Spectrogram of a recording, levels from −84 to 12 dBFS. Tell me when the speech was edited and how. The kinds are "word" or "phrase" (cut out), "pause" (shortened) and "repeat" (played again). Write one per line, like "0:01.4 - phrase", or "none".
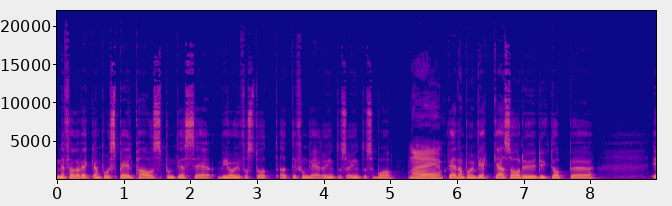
0:04.3 - repeat

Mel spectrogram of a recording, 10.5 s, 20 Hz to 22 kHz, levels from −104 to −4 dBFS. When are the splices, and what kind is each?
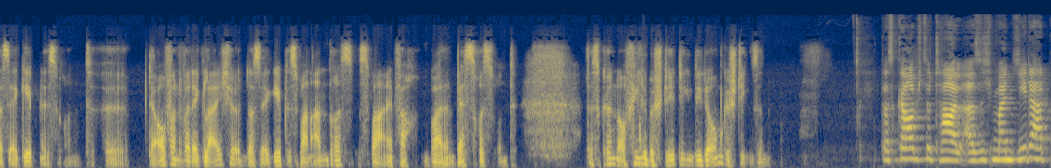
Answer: none

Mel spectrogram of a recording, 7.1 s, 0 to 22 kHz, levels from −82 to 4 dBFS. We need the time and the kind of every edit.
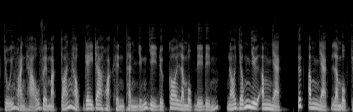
0:04.4 - pause

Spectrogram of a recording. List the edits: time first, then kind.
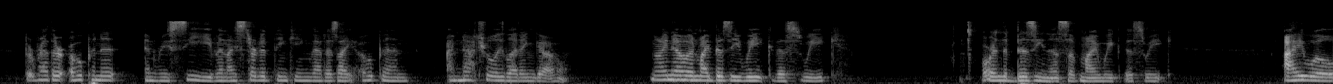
0:01.3 - pause
0:04.2 - pause
0:06.0 - pause

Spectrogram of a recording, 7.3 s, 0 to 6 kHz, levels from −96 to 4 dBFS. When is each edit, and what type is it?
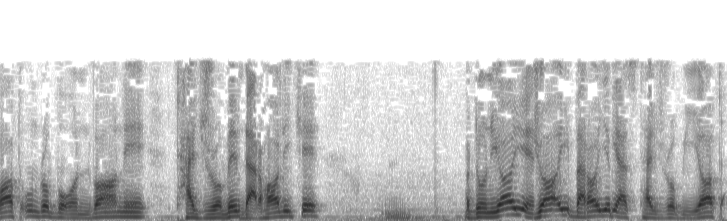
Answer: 0:02.4 - word
0:04.7 - word
0:05.3 - word
0:06.1 - word

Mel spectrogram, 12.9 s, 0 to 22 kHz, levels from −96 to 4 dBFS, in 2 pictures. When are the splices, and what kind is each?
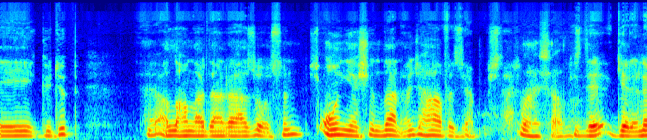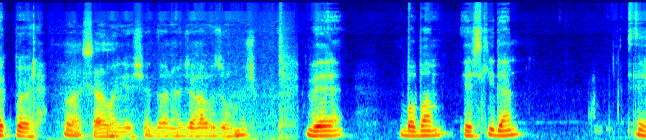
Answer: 0:03.1 - pause
0:09.4 - pause
0:11.0 - pause

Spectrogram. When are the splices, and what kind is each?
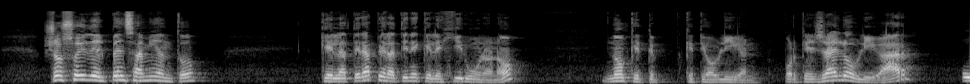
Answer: none

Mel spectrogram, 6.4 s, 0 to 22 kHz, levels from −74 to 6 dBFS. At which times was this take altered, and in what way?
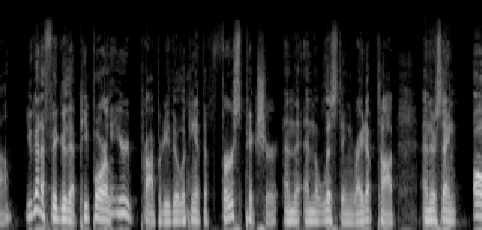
0:01.5 - word

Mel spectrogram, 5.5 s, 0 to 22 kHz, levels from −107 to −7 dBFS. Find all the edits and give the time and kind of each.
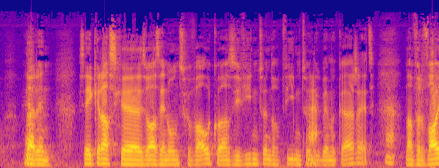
none

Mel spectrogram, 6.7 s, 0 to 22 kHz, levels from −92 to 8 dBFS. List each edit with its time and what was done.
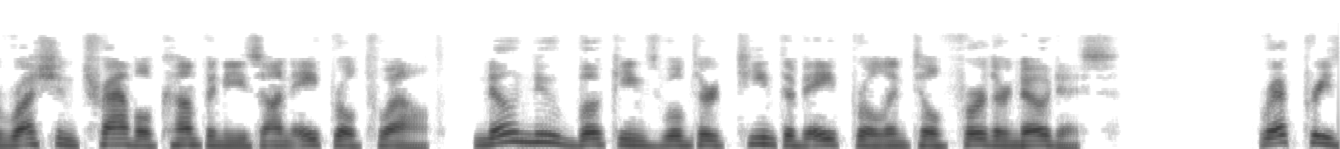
0:02.3 - pause
0:03.4 - phrase

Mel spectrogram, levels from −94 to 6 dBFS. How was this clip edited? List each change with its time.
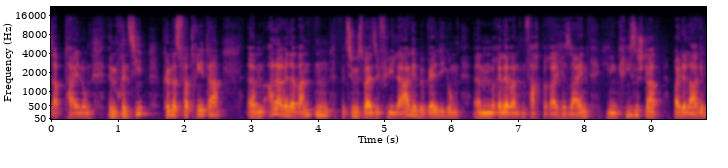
none

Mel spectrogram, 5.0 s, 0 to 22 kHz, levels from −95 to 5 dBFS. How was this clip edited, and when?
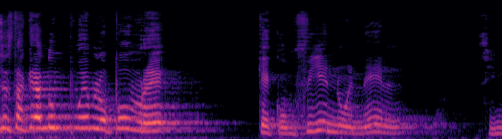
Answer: none

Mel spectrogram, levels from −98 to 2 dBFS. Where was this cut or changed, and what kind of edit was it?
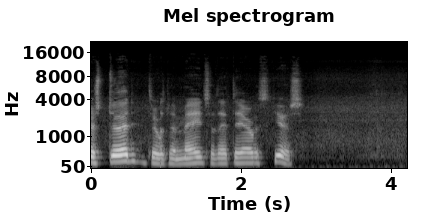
0:00.9 - word
0:02.2 - word

